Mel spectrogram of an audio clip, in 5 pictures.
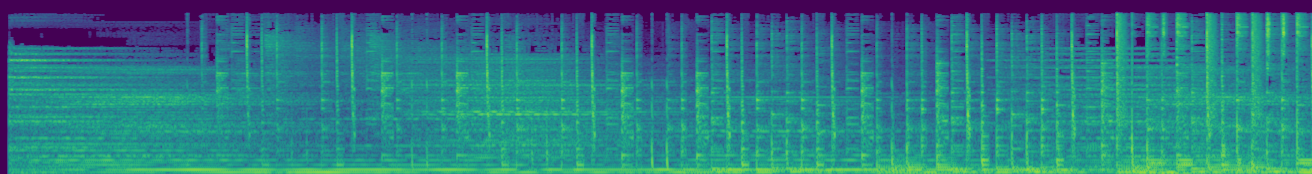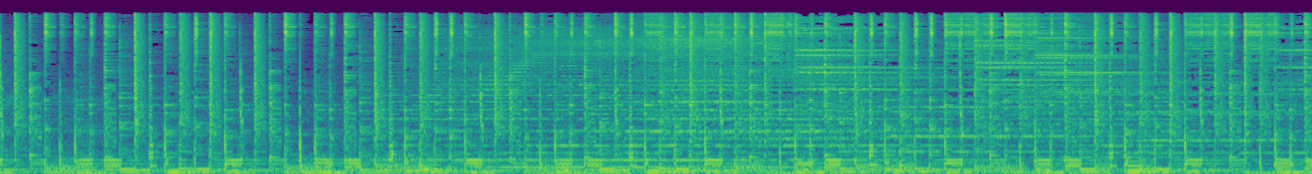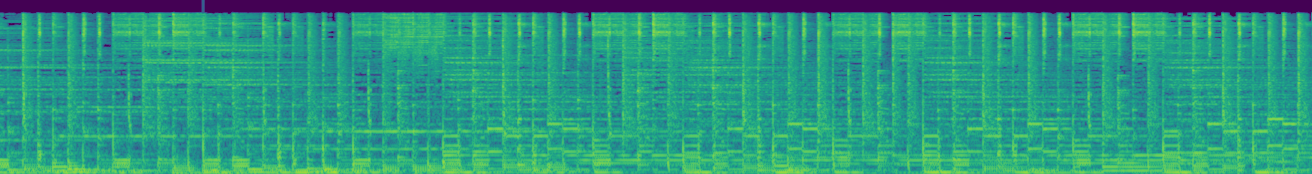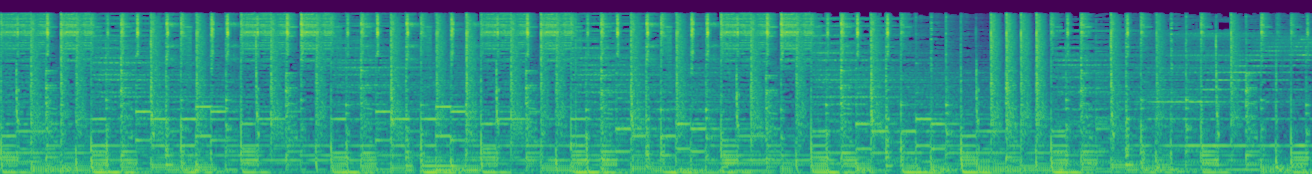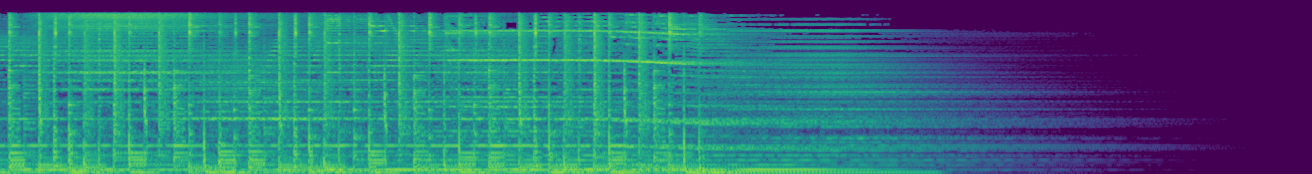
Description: Multisample-based, fully-featured synthesizer engine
